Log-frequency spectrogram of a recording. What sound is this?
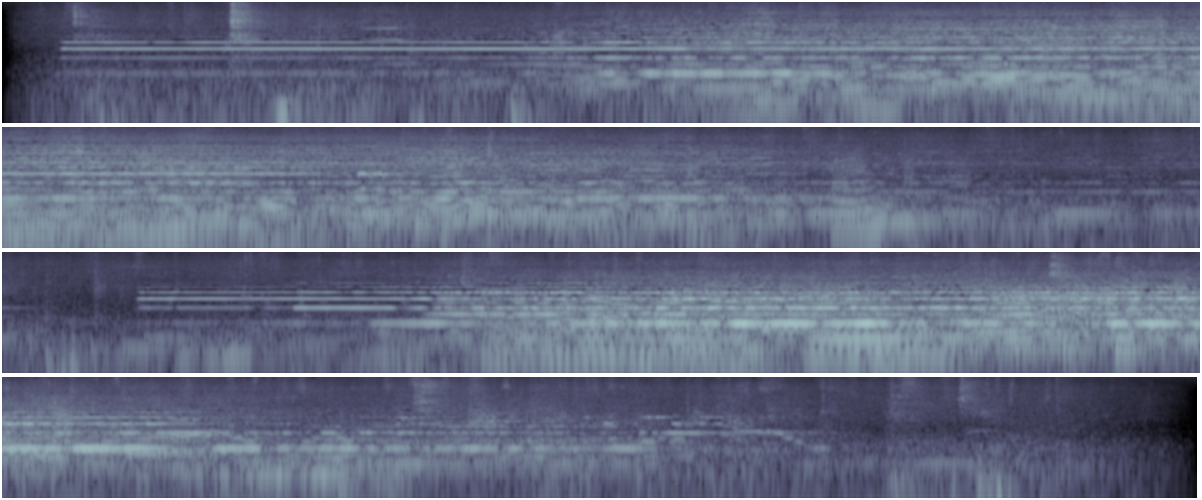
SYMPHONY ORCHESTRA TUNING BEFORE CONCERT
Basque Symphony Orchestra tuning instruments before a concert in Kursaal auditorium in San Sebastian
SYMPHONY, ORCHESTRA, TUNING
